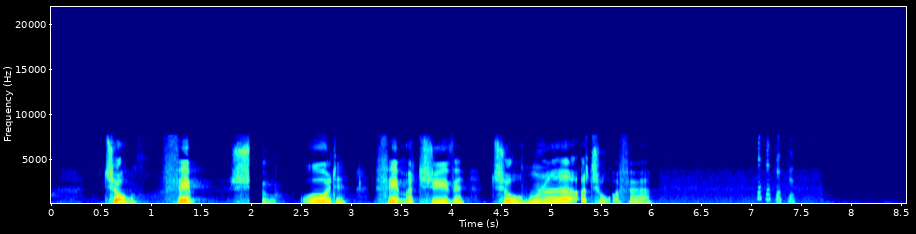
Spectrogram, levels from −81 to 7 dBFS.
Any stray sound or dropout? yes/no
yes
